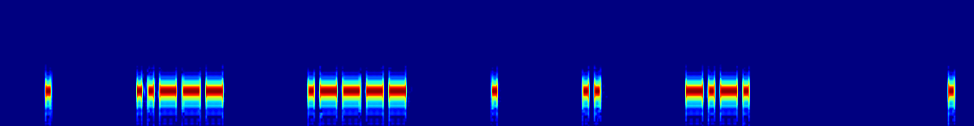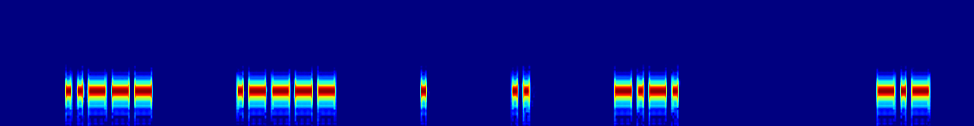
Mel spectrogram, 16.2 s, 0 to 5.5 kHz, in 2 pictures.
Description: Morse code, heard as a keyed tone, about 25 wpm, spaced as for 10 wpm, 570 Hz. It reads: E21EIC E21EIC K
